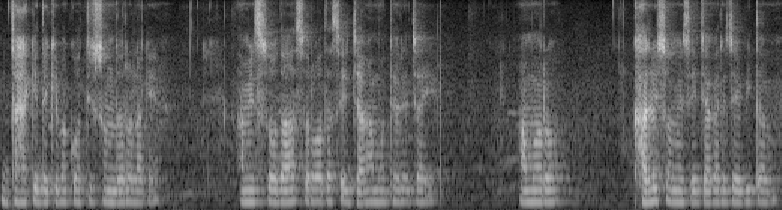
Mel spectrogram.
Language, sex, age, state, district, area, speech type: Odia, male, 18-30, Odisha, Nabarangpur, urban, spontaneous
